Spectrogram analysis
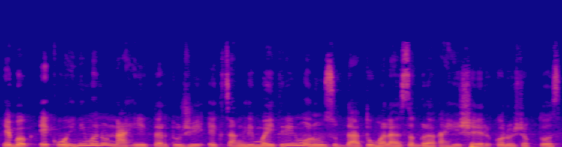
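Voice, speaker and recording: A woman reading out the lines of a caring, patient young sister-in-law who coaxes and pleads gently, in a TV serial recap. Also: medium pitch, brisk, gravelly, slight background noise, close to an everyday voice. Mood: coaxing. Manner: coaxing, pleading.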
